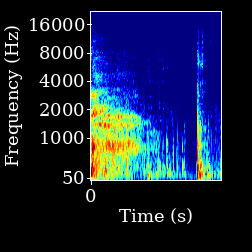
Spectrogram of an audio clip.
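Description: Faint rustling of clothing and gear as a seated man twists round and reaches behind him, with one short sharp knock near the end.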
